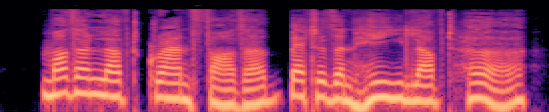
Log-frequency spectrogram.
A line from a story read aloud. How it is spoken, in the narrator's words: Nellie asserted, timidly but firmly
